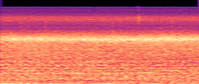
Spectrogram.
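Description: Steady, even hiss of background noise, with no distinct clicks or knocks.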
